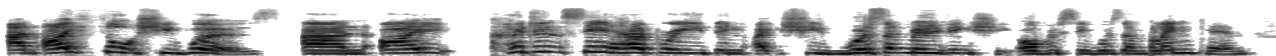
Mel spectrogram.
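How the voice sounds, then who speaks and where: A woman co-hosting a casual podcast, chatty and animated, telling stories with lots of fillers. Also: high-pitched, measured pace. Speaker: podcast co-host. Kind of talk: casual chat.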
